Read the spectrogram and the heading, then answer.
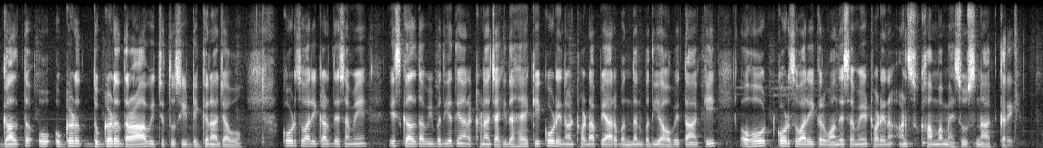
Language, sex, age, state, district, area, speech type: Punjabi, male, 30-45, Punjab, Mohali, urban, spontaneous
